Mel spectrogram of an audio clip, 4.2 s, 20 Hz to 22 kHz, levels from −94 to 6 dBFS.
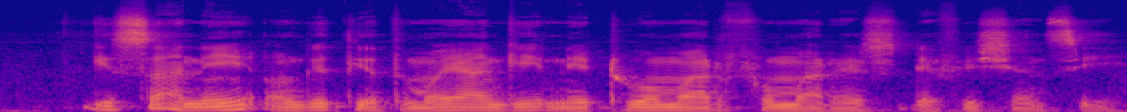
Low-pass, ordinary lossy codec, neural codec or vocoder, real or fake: none; none; none; real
